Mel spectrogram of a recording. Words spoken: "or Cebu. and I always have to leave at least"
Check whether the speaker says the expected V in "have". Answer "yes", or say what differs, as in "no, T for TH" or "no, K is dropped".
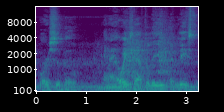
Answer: no, F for V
